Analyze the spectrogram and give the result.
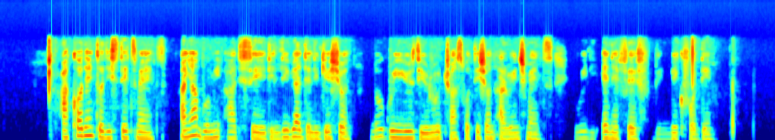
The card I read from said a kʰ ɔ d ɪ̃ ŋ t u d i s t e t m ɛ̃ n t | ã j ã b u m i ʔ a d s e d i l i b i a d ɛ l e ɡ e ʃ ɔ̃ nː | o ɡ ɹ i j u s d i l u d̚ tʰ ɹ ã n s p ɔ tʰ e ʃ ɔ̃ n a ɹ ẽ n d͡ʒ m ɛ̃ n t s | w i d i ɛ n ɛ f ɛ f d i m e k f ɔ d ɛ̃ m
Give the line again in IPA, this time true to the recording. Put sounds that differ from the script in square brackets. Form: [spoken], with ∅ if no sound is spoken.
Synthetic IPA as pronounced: a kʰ ɔ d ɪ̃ ŋ t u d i s t e t m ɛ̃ n t | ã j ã b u m i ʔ a d s e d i l i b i a d ɛ l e ɡ e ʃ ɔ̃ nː | o ɡ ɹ i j u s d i [ɹ] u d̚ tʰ ɹ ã n s p ɔ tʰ e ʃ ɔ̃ n a ɹ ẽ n d͡ʒ m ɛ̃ n t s | w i d i ɛ n ɛ f ɛ f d i m e k f ɔ d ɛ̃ m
